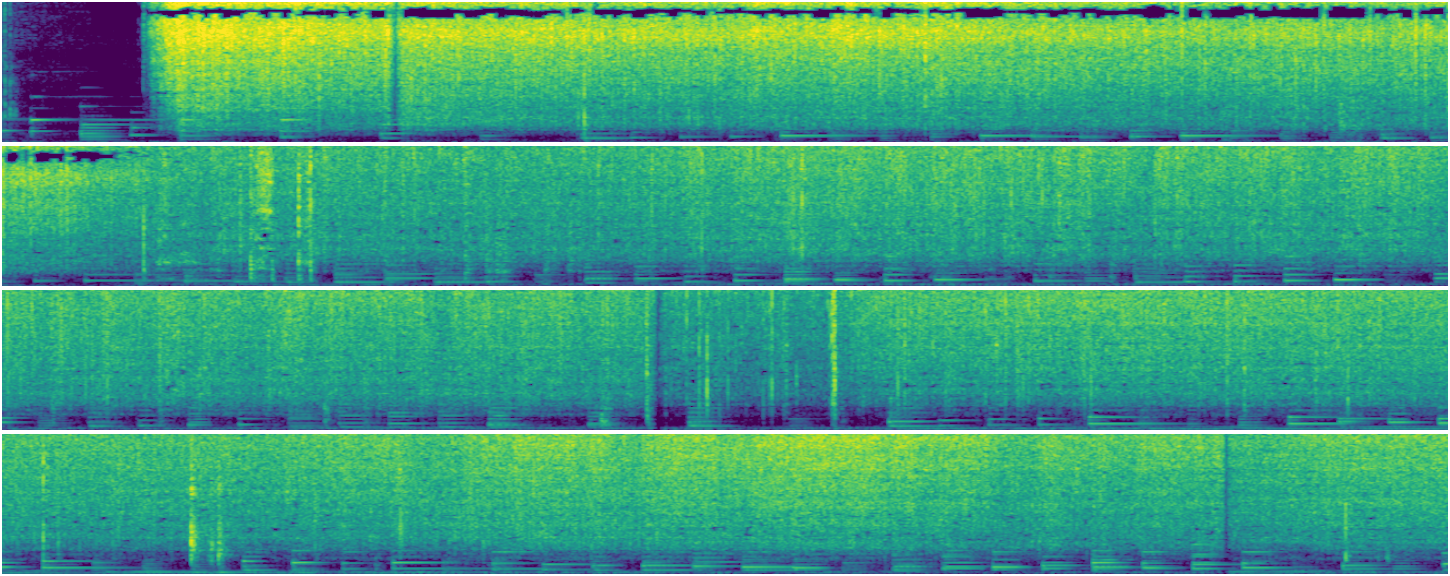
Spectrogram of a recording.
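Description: Vegetables stir-frying in hot oil in a pan: a loud sizzle starts suddenly about a second in and eases somewhat after about eight seconds. A utensil knocks against the pan now and then.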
